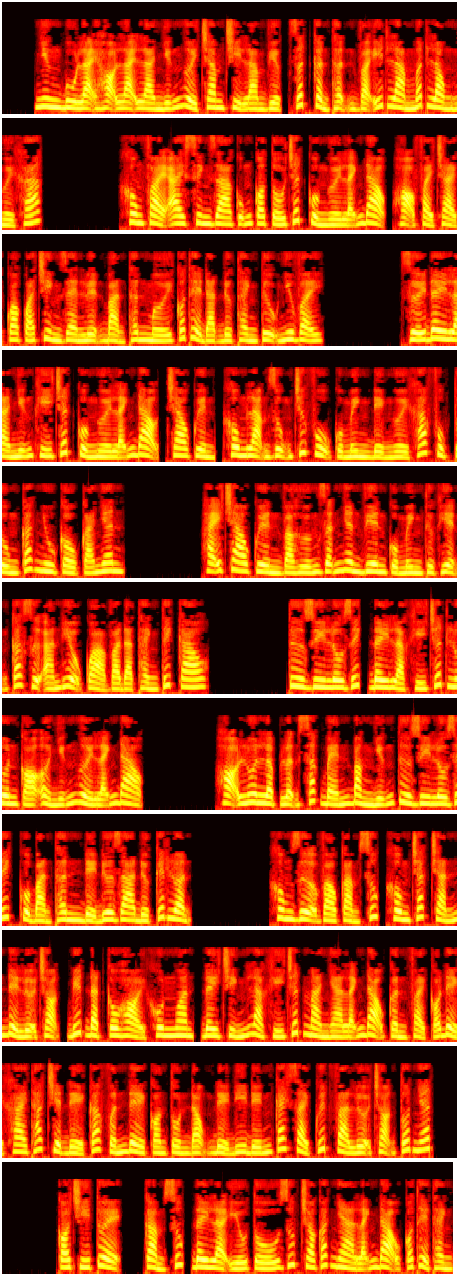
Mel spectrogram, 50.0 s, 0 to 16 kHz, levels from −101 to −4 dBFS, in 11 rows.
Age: 10-29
